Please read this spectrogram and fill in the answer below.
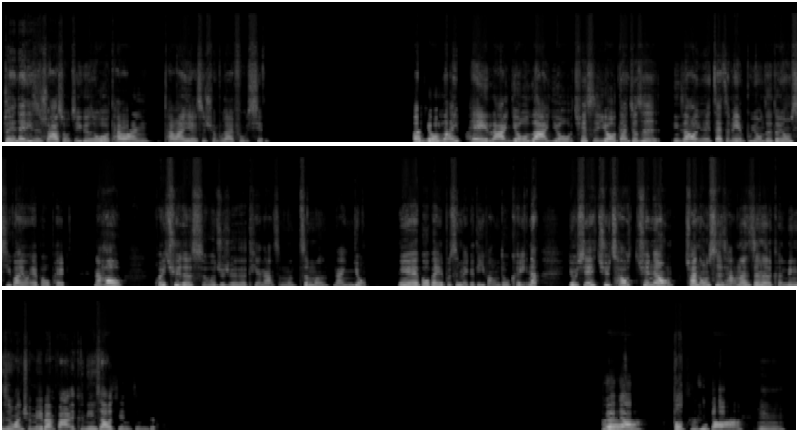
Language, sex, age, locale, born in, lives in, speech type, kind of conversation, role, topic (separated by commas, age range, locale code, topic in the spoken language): Chinese, female, 30-34, zh-TW, United States, United States, conversation, unstructured, none, 你怎么看待信用卡容易让人负债的问题？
